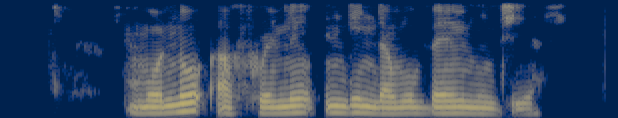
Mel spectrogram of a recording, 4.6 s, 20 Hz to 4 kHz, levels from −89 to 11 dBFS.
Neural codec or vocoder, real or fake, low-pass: codec, 16 kHz, 4.8 kbps, FACodec; fake; 3.6 kHz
